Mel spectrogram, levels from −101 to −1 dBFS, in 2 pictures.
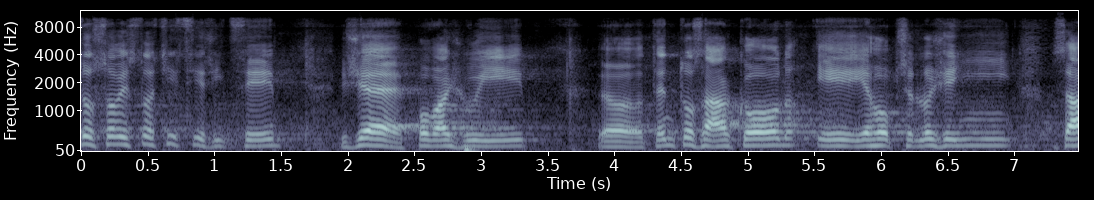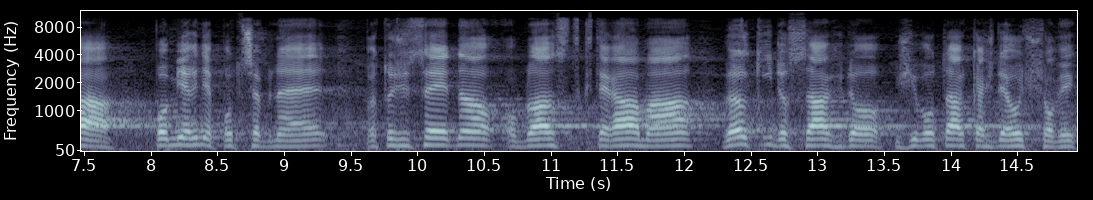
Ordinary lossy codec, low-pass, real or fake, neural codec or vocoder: Opus, 32 kbps; 9.9 kHz; real; none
